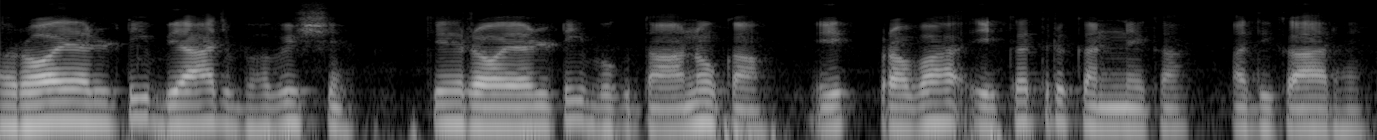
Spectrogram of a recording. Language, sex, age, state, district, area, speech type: Hindi, male, 30-45, Madhya Pradesh, Seoni, urban, read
